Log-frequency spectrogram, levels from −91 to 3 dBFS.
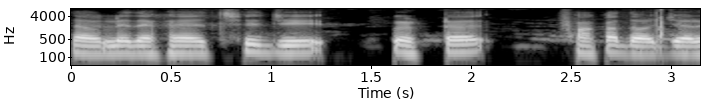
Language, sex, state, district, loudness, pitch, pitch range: Bengali, male, West Bengal, Jhargram, -19 LUFS, 145 Hz, 140-160 Hz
